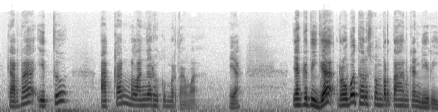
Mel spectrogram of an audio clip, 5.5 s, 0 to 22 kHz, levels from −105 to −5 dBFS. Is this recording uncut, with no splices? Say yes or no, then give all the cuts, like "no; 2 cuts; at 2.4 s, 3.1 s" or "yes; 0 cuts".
yes; 0 cuts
